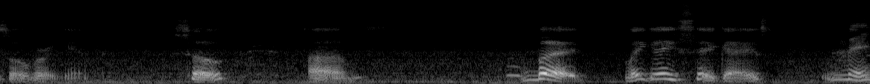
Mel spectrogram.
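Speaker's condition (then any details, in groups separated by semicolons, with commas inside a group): Cerebral palsy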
